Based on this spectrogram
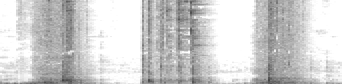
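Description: Clinking of a tiny coffee cup, about the size of a phone, and a spoon being handled, in three short bursts of clatter separated by brief pauses.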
